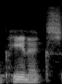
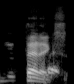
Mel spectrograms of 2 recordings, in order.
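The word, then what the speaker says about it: Penix: where it has Michael Pennix in a um, you can say pennix. You don't have to go hard either. Pennix, is that how you pronounce it? Penex.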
